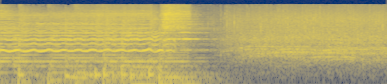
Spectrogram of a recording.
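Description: A sung, sustained musical ending gives way to steady applause from a large live audience at the Arcata Theater in Chicagoland, a dense wash of clapping that continues to the end without any talking.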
